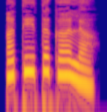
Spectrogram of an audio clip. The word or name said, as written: ಅತೀತಕಾಲ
